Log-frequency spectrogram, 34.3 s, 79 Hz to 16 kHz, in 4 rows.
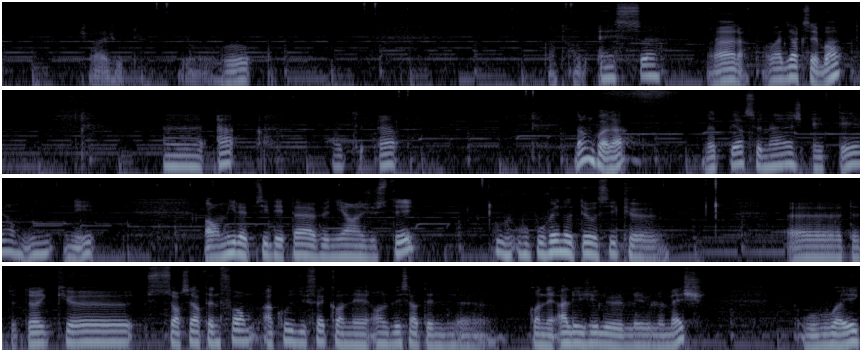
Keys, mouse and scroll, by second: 1.6 ctrl+r, 4.8-6.3 middle drag, 5.9 ctrl+s, 6.2 Tab, 6.6-9.6 middle drag, 10.0 alt+a, 10.6 a, 11.3-13.0 middle drag, 12.2 alt+a, 13.0-14.8 right drag, 14.1 ctrl+s, 17.4-21.6 middle drag, 22.4-24.4 middle drag, 25.1-27.6 middle drag.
